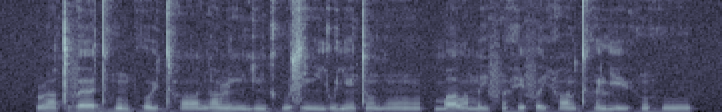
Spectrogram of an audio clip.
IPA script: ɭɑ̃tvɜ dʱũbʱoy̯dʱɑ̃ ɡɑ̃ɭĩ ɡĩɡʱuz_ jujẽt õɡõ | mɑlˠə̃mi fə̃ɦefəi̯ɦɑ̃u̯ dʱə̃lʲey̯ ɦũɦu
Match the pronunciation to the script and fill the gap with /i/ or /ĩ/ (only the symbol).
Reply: ĩ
